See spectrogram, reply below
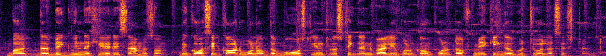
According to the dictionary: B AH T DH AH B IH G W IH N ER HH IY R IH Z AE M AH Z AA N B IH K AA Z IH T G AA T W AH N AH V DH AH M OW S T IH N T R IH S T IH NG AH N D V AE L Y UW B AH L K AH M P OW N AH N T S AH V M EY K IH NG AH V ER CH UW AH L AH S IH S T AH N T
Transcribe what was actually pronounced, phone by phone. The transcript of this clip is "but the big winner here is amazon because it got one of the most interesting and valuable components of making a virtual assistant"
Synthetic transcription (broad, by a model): B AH T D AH B IH G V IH N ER HH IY R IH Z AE M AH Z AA N B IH K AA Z IH T G AA T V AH N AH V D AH M OW S T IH N T R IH S T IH NG AH N D V AE L Y UW B AH L K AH M P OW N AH N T AH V M EY K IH NG AH V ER CH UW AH L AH S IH S T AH N T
